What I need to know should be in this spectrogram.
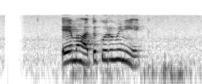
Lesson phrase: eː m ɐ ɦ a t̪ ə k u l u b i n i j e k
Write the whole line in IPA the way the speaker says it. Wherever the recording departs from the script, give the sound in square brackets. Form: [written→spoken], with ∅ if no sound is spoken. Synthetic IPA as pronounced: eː m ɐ ɦ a t̪ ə k u [l→ɾ] u [b→m] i n i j e k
